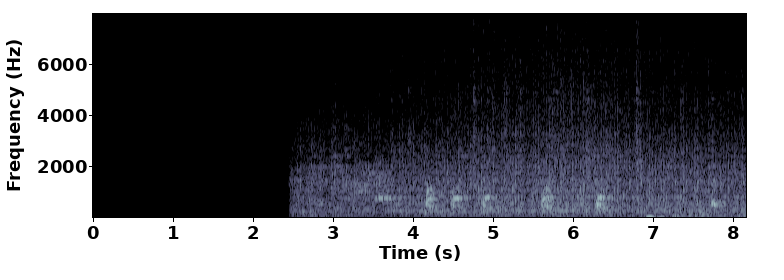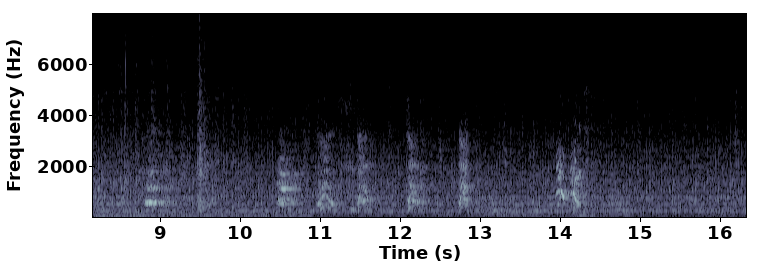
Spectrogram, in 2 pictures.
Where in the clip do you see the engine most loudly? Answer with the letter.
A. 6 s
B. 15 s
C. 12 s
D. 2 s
A.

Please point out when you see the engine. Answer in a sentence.
The engine can be heard from 2.4 to 16.2 s.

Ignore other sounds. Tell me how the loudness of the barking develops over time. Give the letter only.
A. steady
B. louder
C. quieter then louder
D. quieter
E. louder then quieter
A.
